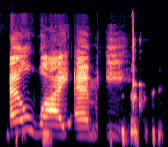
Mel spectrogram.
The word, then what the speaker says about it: Lym: Lyme. L-Y-M. Like Like lime. Like lime.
